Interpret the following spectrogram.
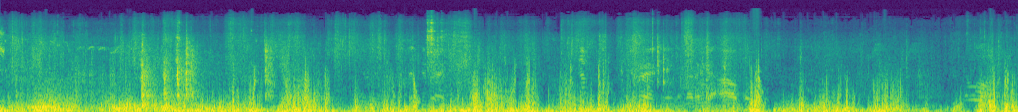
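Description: Wind buffeting the microphone in a loud, uneven rumble, with indistinct voices at times.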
